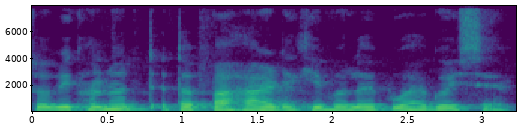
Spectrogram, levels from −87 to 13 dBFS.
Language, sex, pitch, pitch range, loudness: Assamese, male, 175 Hz, 165-180 Hz, -18 LUFS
